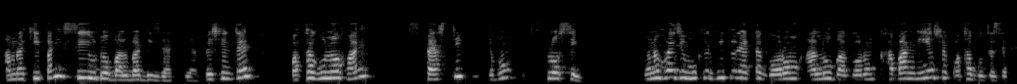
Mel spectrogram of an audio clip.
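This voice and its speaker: A woman gives an online clinical lecture, slowing down to spell out medical terms and stopping to ask if everyone follows. She sounds set back from the mic on a dull, lo-fi call with a dry, dead sound. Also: high-pitched, expressive, no echo. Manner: explains terms slowly, mixing English terms, checks understanding. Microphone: video call. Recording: distant, dull lo-fi audio, dry.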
